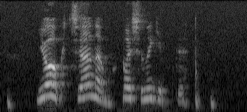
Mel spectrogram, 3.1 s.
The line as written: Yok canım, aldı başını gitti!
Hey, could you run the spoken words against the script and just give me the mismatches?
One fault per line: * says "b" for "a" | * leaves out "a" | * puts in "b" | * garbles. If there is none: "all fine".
* leaves out "aldı"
